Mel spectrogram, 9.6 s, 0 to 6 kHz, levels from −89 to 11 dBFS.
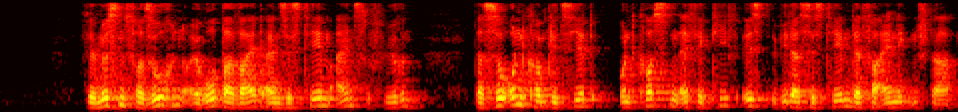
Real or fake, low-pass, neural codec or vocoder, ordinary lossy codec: real; 5.4 kHz; none; none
